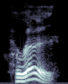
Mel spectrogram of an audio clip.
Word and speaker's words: Harei: So, first of all, uh we pronounce it Huray.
